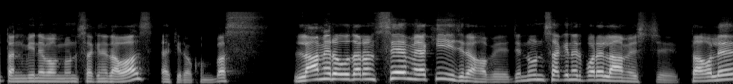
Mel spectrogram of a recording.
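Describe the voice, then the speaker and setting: High-voiced man teaching Quran reading. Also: a bit bright, smooth, dry recording, studio quality. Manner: explains rules step by step, repeating phrases, drawing out recited Arabic words slowly. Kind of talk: tajweed lesson.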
